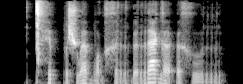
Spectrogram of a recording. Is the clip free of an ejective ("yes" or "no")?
yes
